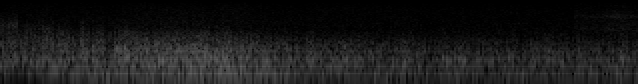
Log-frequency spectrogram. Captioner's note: thunder continues rumbling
